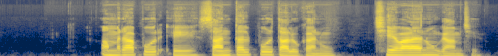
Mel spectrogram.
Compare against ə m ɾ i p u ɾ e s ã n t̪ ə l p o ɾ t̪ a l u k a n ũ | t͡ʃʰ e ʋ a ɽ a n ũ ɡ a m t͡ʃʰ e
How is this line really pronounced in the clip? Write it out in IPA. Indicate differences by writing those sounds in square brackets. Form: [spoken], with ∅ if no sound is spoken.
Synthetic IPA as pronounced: ə m ɾ [a] p u ɾ e s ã n t̪ ə l p [u] ɾ t̪ a l u k a n ũ | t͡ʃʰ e ʋ a [ɭ] a n ũ ɡ a m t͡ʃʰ e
